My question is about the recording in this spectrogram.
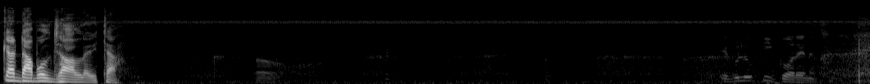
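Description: Insects singing in a garden: a faint, steady, high-pitched drone that carries on unbroken once a man's speech ends about a second in. Faint voices come in near the end.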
